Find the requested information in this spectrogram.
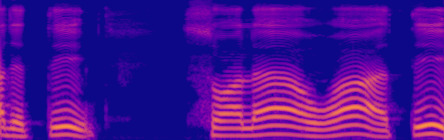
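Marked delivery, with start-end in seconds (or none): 1.4-3.2 সলা ওয়া drawn out very slowly; stretched recitation. Shown as a demonstration. Teacher drawing out the alif for students. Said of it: "খারজা বারে এক আলিফ টেনে পড়বেন".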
